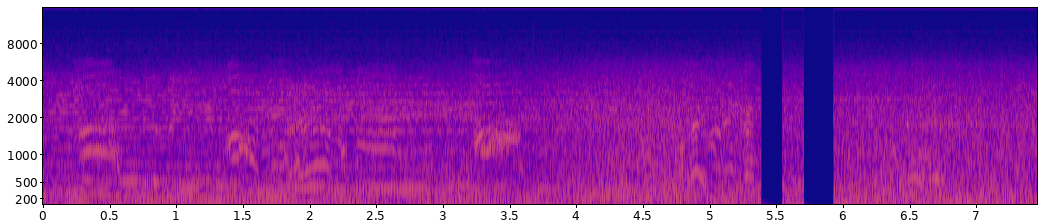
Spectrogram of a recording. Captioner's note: tea screams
